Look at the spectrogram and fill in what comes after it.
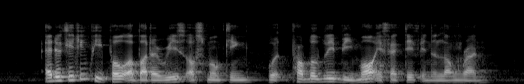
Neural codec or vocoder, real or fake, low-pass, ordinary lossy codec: autoencoder, 48 kHz, 128 numbers a frame, DAC-VAE, trained on Japanese speech; fake; 7.2 kHz; none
